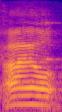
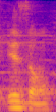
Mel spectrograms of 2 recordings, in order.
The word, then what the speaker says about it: isle: Okay, Isle. I just wonder. I always have a problem with that word because it doesn't look how it's pronounced. Mm-hmm. I don't want to say Izzle, and that's definitely not unlocked what's going on.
